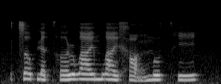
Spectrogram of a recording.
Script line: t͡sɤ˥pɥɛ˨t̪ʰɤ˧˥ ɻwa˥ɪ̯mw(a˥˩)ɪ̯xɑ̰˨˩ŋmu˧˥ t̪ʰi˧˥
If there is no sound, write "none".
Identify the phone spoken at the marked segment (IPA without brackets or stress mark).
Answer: a˥˩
